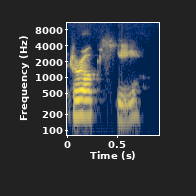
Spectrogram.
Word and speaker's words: Roqui: And so I just chose the word Roqui since it rhymes with coqui.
